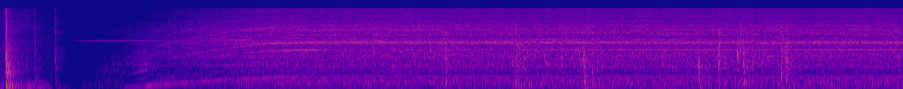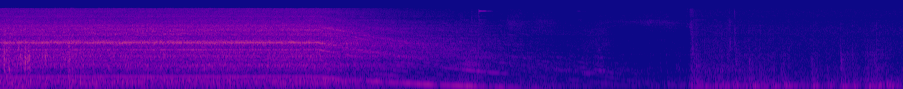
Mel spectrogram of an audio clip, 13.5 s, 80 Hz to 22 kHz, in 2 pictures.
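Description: Parkside Lidl PNTSA 20-Li A1 cordless vacuum on a 20V battery spins up to a steady high whine while sucking up screws and bolts, with sharp rattling clicks as the metal parts travel through the tube, then winds down to quiet.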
